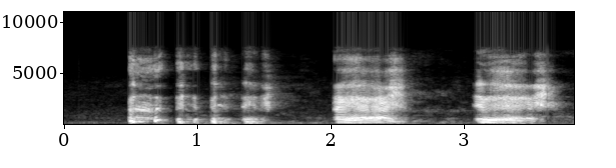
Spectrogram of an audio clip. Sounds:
Throat clearing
